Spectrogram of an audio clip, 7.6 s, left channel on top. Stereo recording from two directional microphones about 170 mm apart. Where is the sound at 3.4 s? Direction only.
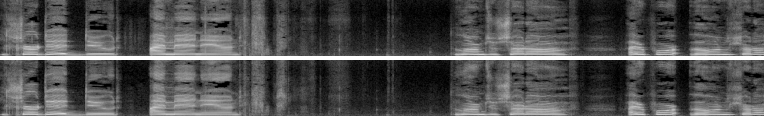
30° right (ahead or behind).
